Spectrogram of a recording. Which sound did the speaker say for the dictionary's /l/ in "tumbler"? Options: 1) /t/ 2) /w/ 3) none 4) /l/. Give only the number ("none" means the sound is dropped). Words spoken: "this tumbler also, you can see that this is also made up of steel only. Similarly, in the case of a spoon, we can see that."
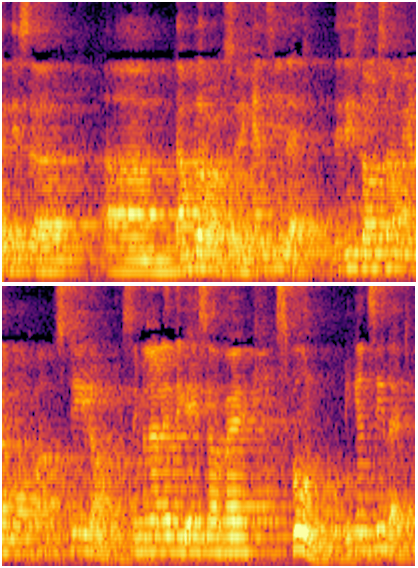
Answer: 3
